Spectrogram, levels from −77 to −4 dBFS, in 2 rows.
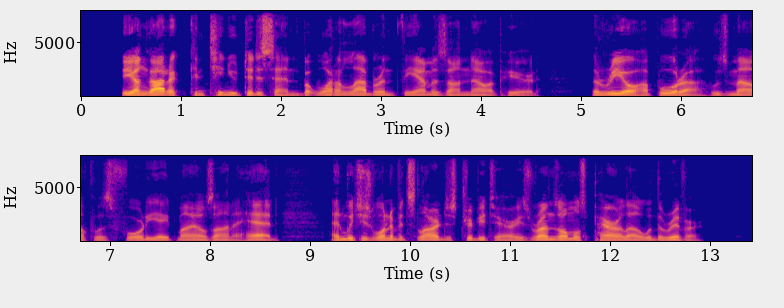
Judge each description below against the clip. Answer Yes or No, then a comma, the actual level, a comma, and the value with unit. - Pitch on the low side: Yes, low, 105 Hz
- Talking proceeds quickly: No, average, 170 wpm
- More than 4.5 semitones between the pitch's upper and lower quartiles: Yes, wide, 5.6 semitones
